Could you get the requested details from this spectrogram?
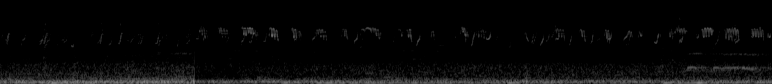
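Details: Young chicks foraging in grass without their mother hen, scratching the ground for food and insects; after a brief break, loud, clear high peeps pour out in rapid irregular bursts from several chicks, with a steady low rumble beneath.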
